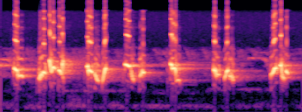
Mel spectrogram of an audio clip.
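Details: Sooty-headed bulbul, worked up in 'ropelan' song to challenge other bulbuls: quick cluster of bubbling, slurred double notes, roughly two phrases per second, clean and close.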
